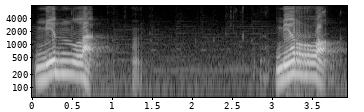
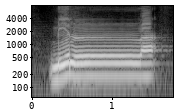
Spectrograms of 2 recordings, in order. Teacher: Ini hurufnya ada 2, yaitu huruf lam dengan huruf ra. Bunyi nunnya masuk dengan tak dengung mengikuti huruf yang ditemui berikutnya. Masuk namun tidak berdengung. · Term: idgham bila gunnah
